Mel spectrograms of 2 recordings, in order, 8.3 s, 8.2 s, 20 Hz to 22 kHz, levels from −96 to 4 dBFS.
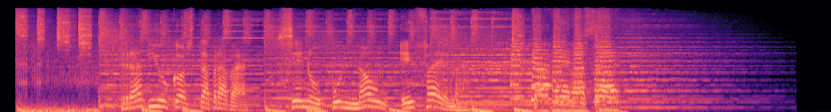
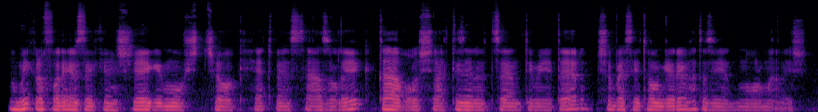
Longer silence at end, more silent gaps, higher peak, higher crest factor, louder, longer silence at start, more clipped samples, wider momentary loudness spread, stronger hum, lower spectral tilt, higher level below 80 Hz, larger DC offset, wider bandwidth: first, 1.25 s vs 0.15 s; neither; first, -2 dBFS vs -26 dBFS; about the same, 14 dB vs 18 dB; first, -15 LUFS vs -44 LUFS; about the same, 0.15 s vs 0.1 s; neither; second, 7 LU vs 10 LU; neither; second, -3.5 dB/octave vs -5.5 dB/octave; first, -26 dBFS vs -74 dBFS; neither; second, 16.5 kHz vs 19 kHz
